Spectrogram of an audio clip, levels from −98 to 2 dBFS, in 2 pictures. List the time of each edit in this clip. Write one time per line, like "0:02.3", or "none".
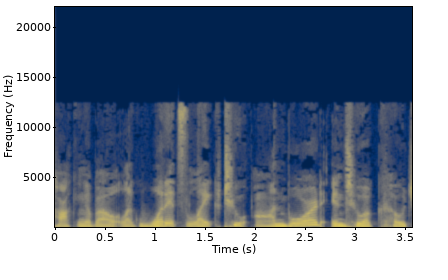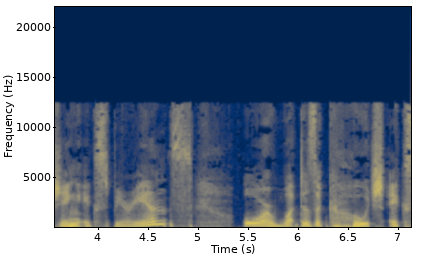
none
